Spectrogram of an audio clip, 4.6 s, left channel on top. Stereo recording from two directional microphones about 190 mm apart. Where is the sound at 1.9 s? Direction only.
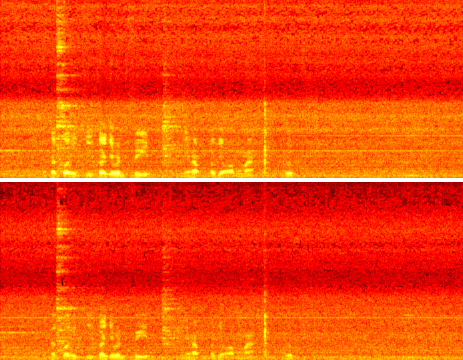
15° left (ahead or behind).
